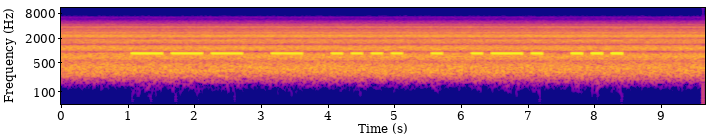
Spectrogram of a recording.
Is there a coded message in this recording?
Yes: Morse code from 1.0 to 8.5 s, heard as a keyed tone, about 8 wpm, 860 Hz, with radio static. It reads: OTHERS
